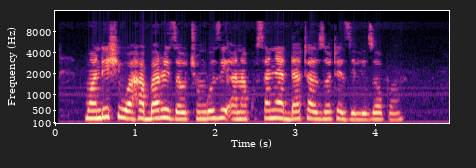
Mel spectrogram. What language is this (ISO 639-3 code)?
swa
